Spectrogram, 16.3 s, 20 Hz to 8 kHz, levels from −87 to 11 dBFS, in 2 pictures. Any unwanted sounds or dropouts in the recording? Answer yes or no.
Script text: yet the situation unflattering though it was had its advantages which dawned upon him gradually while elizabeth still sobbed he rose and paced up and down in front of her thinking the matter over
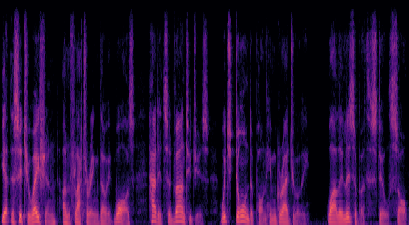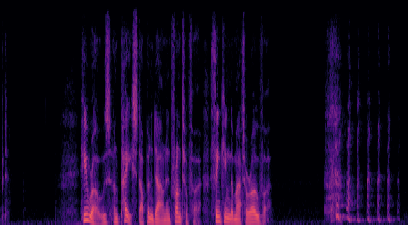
yes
